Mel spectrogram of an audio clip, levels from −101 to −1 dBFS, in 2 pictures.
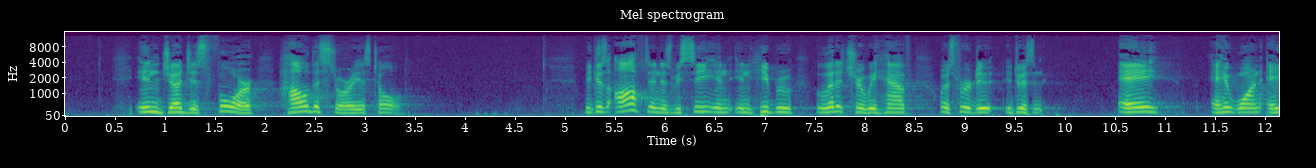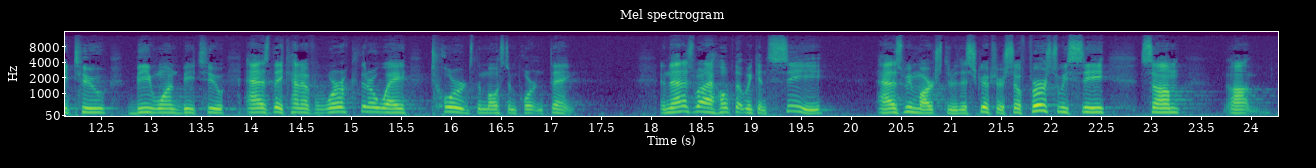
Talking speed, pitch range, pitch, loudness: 155 wpm, 160-195 Hz, 180 Hz, -23 LUFS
